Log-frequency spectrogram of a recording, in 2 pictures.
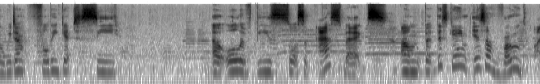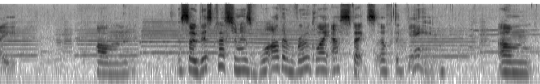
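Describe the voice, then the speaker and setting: A game developer chats casually while streaming gameplay, laughing and saying "um" a lot. Her mid-range voice sounds slightly worn, as though she's losing it a bit, and the poor-quality audio has music playing behind her.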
